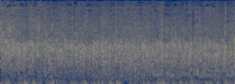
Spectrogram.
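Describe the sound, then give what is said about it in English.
Audience applause fills the moment, a dense, steady wash of many hands clapping that stays loud and unbroken for about two seconds without voices. “Let's give Sean Williams a round of applause.”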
